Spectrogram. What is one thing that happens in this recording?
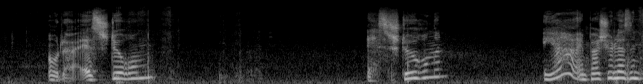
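A teenage girl speaks nearby in short, earnest phrases.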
